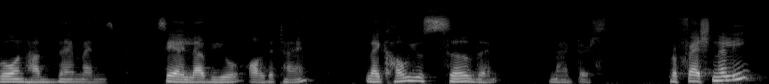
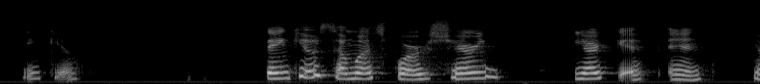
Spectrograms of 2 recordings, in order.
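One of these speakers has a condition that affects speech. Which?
The second: cerebral palsy; affects muscles.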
